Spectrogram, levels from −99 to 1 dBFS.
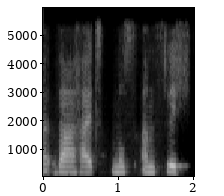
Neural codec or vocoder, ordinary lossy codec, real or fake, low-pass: codec, 16 kHz, 0.5 kbps, X-Codec, HuBERT features, trained on balanced general audio; none; fake; 5.4 kHz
